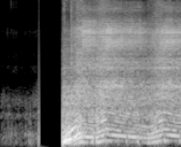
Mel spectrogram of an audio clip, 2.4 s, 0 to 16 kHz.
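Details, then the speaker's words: 1978 Kawasaki KH400 two-stroke triple after storage, after carburetor work fixed running on two cylinders: brief gap, then a sharp rev climbing quickly to a busy, even crackle; all three cylinders pulling. "oh yep nice worth doing rev it up properly"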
